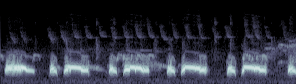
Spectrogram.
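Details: Steady series of spotted dove thúc gù coos in thổ voice, meant to excite decoy birds: five short-plus-long hooting pairs in a regular rhythm, each long coo level and mellow, without other sounds.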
